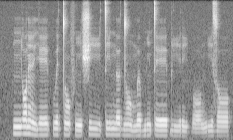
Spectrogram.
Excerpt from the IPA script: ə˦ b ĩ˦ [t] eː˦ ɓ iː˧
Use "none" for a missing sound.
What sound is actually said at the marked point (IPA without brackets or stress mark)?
t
